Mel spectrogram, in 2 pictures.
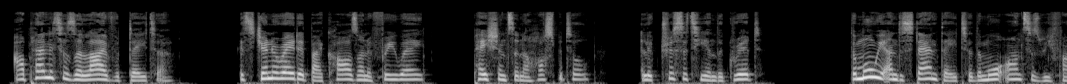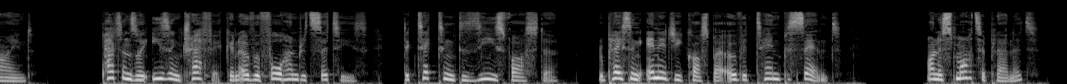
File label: English corporate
